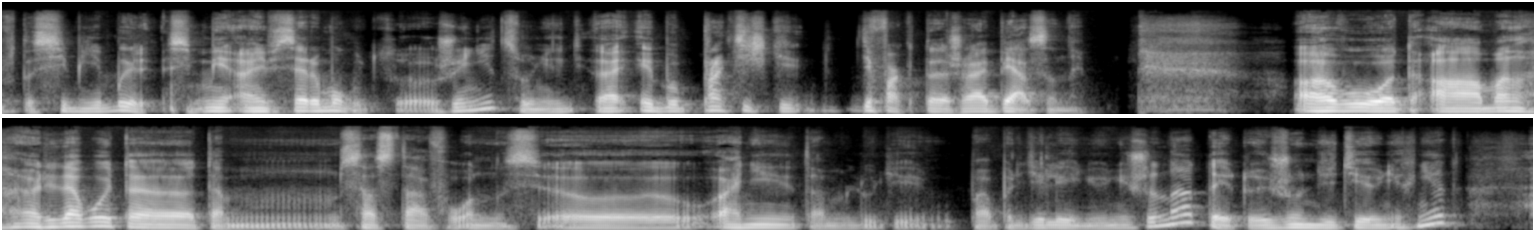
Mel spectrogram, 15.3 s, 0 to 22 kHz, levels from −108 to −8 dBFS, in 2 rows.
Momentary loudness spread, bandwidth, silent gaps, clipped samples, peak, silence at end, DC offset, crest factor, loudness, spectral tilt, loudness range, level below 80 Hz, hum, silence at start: 16 LU; 15 kHz; 5.58-5.63 s; under 0.1%; -2 dBFS; 0.4 s; under 0.1%; 22 dB; -23 LUFS; -5.5 dB/octave; 8 LU; -56 dBFS; none; 0 s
